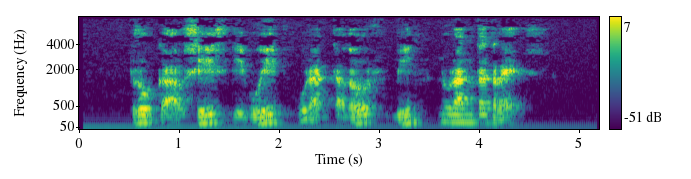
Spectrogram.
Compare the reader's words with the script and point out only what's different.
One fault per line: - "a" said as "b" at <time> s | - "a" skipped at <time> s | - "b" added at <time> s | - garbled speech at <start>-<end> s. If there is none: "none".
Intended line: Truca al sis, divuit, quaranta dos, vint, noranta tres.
none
